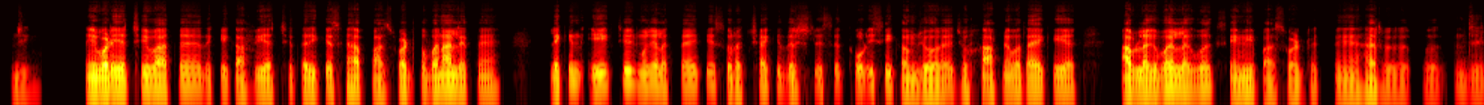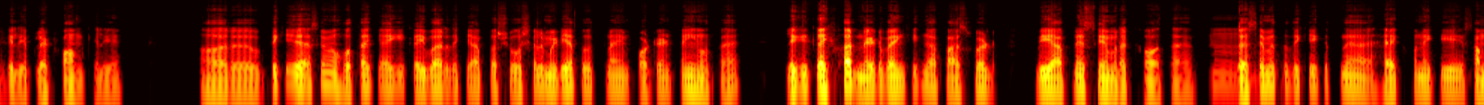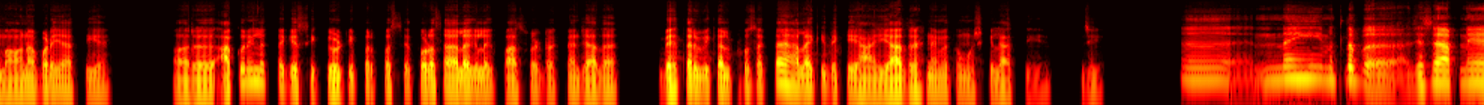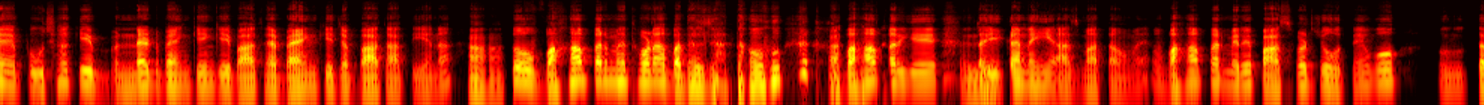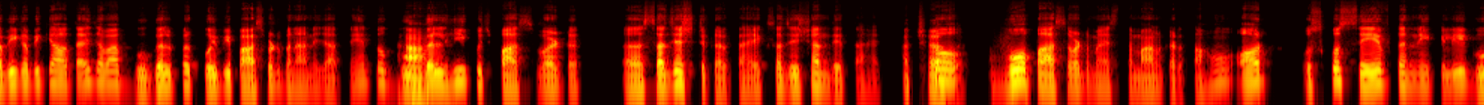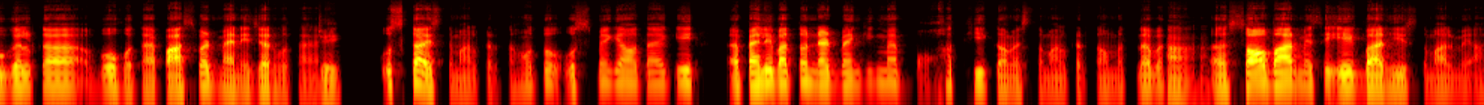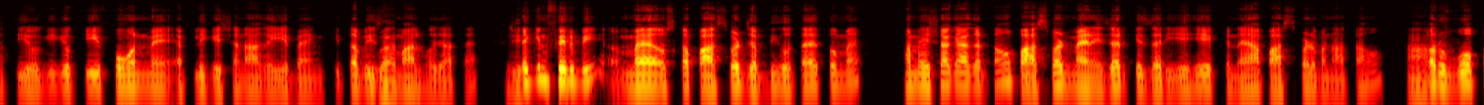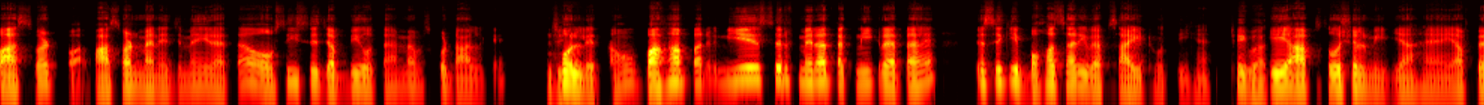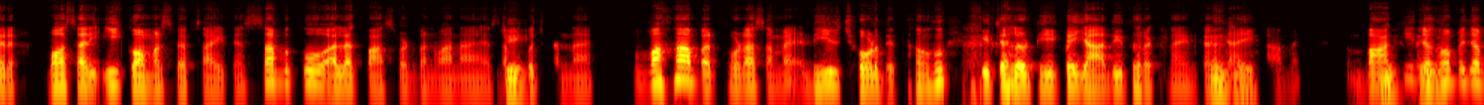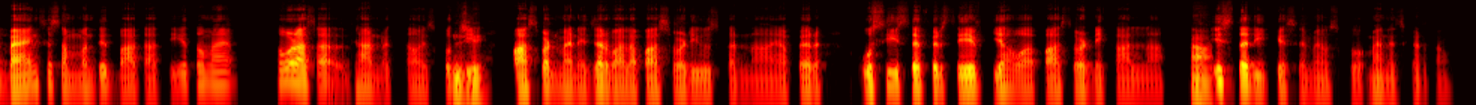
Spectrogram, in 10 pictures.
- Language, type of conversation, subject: Hindi, podcast, पासवर्ड और ऑनलाइन सुरक्षा के लिए आपकी आदतें क्या हैं?
- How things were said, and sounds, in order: in English: "सेम"; in English: "प्लेटफ़ॉर्म"; in English: "इम्पॉर्टेंट"; in English: "नेट बैंकिंग"; in English: "सेम"; in English: "हैक"; in English: "सिक्योरिटी-पर्पज़"; in English: "नेट बैंकिंग"; laughing while speaking: "बदल जाता हूँ। वहाँ"; unintelligible speech; in English: "सज़ेस्ट"; in English: "सज़ेशन"; in English: "सेव"; in English: "नेट बैंकिंग"; in English: "एप्लिकेशन"; in English: "ई-कॉमर्स"; laughing while speaking: "छोड़ देता हूँ कि चलो ठीक है"; chuckle; in English: "यूज़"; in English: "सेव"; in English: "मैनेज"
